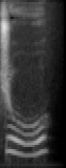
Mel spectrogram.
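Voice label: "zhu3", Chinese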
